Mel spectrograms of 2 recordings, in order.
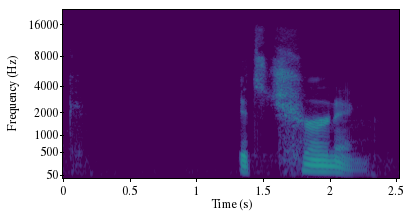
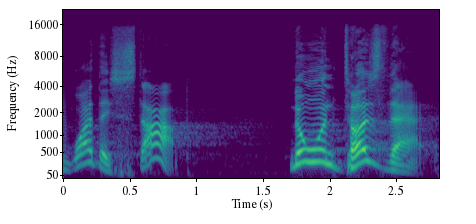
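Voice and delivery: normal talking voice

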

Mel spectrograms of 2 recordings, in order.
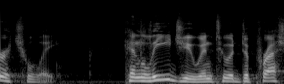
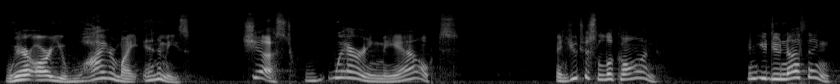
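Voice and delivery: higher, pleading complaint climbing to a near wail; preacher acting out the psalmist's despairing plea; anguished lament; 6 semitones higher than usual. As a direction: voice a worn-out sufferer accusing God. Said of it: "who lacks assurance right now".

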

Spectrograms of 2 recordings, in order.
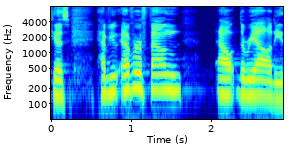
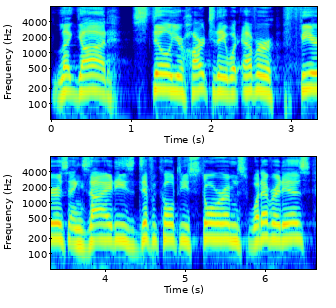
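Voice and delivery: fervent appeal; 3 semitones higher, 3 dB louder than usual. Acted. Exhorts congregation about fears.

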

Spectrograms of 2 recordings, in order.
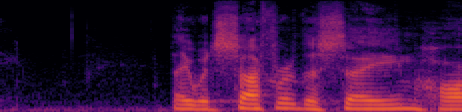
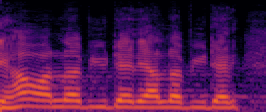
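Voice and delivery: higher, lightly voiced adoring daughter; a hint of a doting child; sweet little girl; 4 semitones higher, much faster than usual. Father imitating sweet daughter, higher =37. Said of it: "here's this little sweetie".

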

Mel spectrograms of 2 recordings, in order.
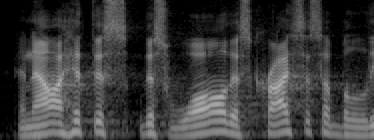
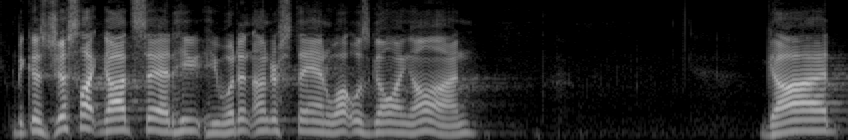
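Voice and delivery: louder, raised preaching voice driving the point home; fervent preaching; 4 semitones higher, 6 dB louder than usual. Acted. Preacher to congregation, retelling Habakkuk's struggle, in a loud, fervent preaching voice. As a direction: build the sermon to a ringing climax. Preacher builds to full force.

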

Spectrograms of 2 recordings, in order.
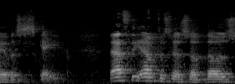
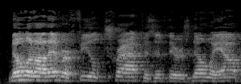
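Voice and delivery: rally the hearers with force; loud assurance; 3 semitones higher, 10 dB louder than usual. Real, not acted. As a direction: swell up loudly on no one ought ever feel trapped. Climactic sermon assurance.

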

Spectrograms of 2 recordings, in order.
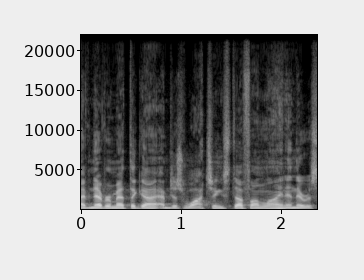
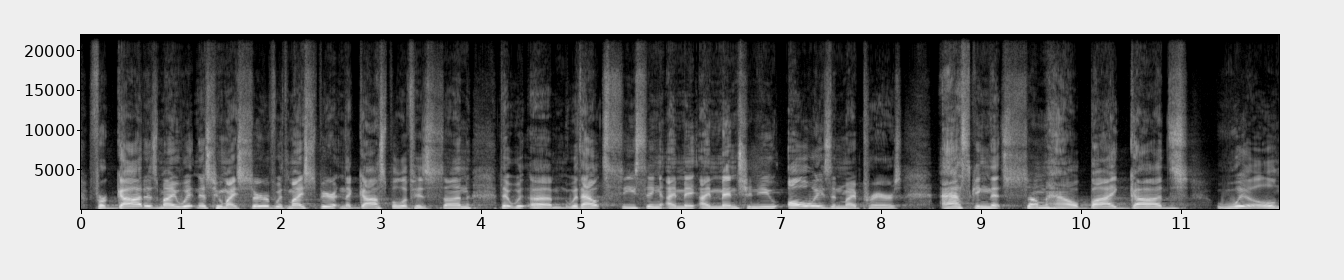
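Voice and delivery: raised, ringing scripture reading, higher and louder; preaching scripture; 5 semitones higher, 4 dB louder than usual. Acted. Preacher reading Paul's letter to the Romans, ringing and raised. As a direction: proclaim Paul's words with full force.

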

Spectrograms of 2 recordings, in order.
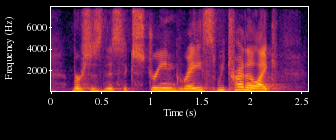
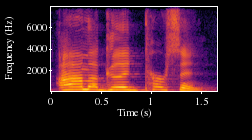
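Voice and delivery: smug self-assurance; 5 semitones higher than usual. Retold or imitated.

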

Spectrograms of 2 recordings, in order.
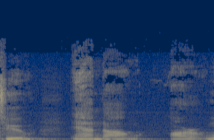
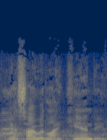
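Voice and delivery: chuckling reply; laughing through it; 3 dB quieter than usual. Real, not acted. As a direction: answer while laughing.

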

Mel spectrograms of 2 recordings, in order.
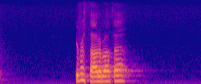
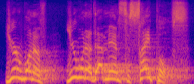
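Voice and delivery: lightly voiced servant girl, pitched up; acted accusation; 7 semitones higher than usual. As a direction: play a servant spotting and accusing someone.

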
